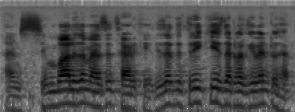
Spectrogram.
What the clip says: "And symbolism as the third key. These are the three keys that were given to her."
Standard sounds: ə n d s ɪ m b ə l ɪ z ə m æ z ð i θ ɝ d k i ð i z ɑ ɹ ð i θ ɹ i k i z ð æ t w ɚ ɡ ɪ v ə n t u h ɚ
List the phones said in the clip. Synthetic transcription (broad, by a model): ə n d s ɪ m b ə l ɪ z ə m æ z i t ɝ d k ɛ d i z ɑ ɹ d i t ɹ i k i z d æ t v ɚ ɡ ɪ v ə n t u h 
